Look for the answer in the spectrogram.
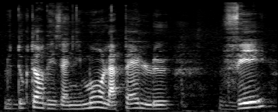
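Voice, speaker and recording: A woman teaching a phonics lesson to young children, saying words slowly and repeating them, sometimes in a whisper. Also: low voice.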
